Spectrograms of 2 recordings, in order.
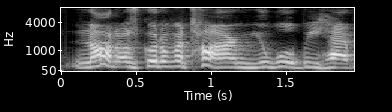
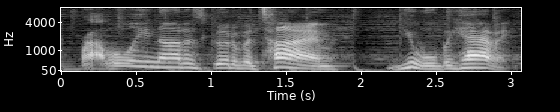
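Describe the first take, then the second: First: It is said in a put-on Yoda-like voice. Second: It is said in his normal voice.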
